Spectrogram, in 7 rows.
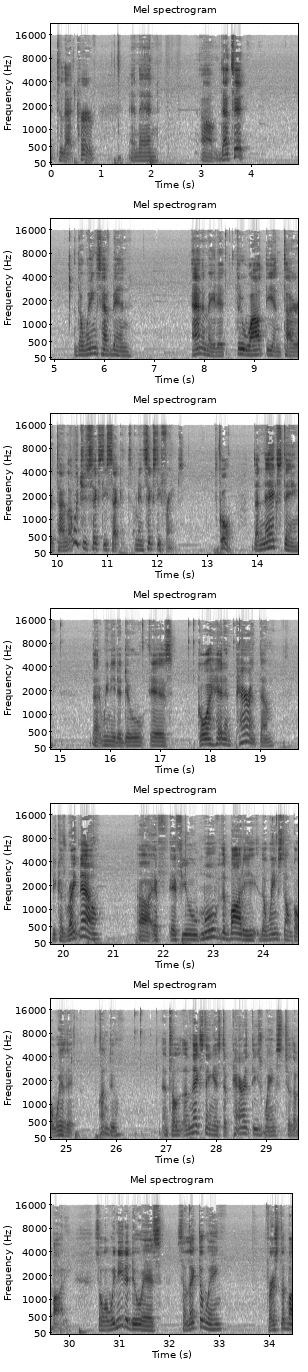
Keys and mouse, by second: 1.3 space, 4.7-5.2 middle drag, 6.9-8.5 middle drag, 13.3 space, 15.1-16.7 drag, 18.5 drag, 20.5 w, 22.4 g, 25.7 super+z.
